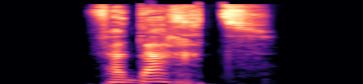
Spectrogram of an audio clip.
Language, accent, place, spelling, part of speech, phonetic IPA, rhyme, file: German, Germany, Berlin, Verdachts, noun, [fɛɐ̯ˈdaxt͡s], -axt͡s, De-Verdachts.ogg
- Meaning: genitive singular of Verdacht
